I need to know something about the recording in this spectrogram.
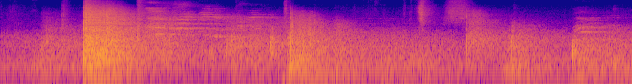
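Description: Firecrackers bursting: one loud bang about a second in with a long fading echo, another sharp bang about two seconds later, then several smaller, more distant pops.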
